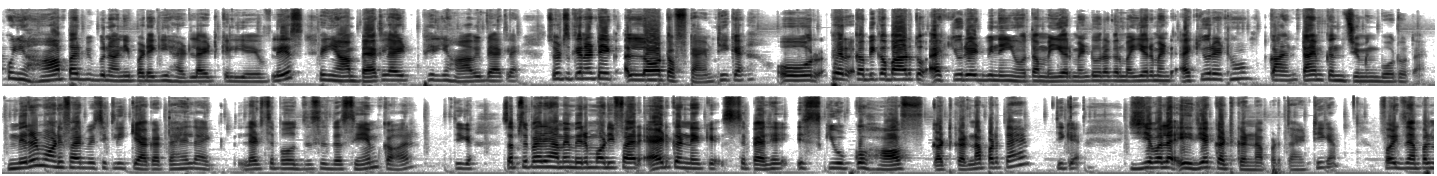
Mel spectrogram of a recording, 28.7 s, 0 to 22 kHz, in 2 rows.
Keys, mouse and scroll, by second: 0.0-2.4 drag, 3.4 click, 4.5 click, 5.2-10.4 ctrl+drag, 11.2 click, 15.7 click, 16.9-19.0 drag, 21.1-24.0 drag, 26.2-28.6 ctrl+drag.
